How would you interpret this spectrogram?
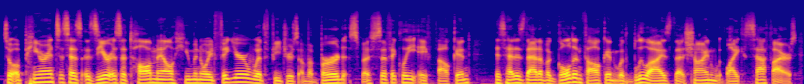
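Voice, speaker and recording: A man's voice: mid-range voice, brisk, hardly any pauses, dry recording. A man giving informal, rambling and opinionated commentary in a casual reaction video. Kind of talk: casual reaction commentary, partly reading aloud.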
